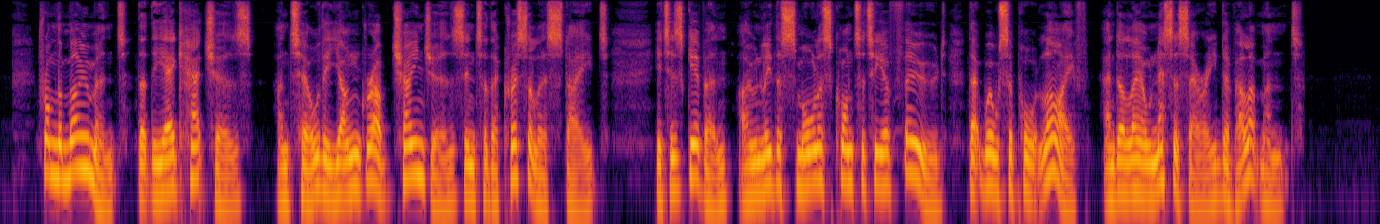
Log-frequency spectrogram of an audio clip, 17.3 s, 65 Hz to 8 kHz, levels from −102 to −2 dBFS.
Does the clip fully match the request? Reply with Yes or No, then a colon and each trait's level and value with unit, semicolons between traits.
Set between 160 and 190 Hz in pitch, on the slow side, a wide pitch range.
No: low, 120 Hz; slow, 115 wpm; wide, 6.6 semitones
